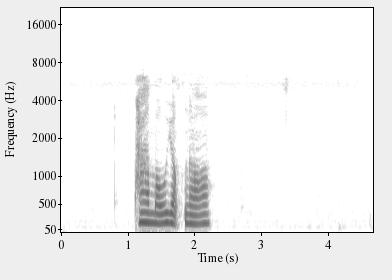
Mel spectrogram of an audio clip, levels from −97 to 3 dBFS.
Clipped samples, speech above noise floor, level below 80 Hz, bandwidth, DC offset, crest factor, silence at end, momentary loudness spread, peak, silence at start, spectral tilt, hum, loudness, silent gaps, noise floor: under 0.1%; 45 dB; -84 dBFS; 6.8 kHz; under 0.1%; 20 dB; 2.45 s; 11 LU; -28 dBFS; 1.1 s; -7.5 dB/octave; none; -42 LUFS; none; -85 dBFS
